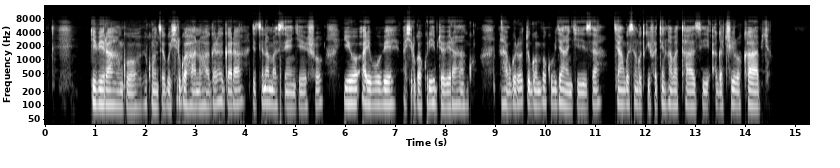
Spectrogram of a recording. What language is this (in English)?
Kinyarwanda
